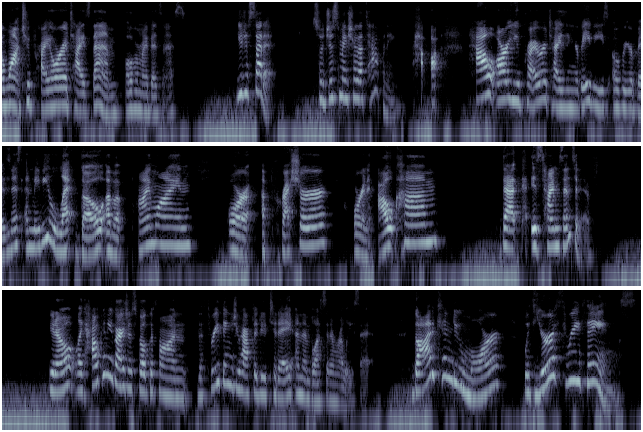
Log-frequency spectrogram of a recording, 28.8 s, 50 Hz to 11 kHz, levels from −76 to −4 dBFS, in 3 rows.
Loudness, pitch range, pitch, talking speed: -30 LUFS, 165-260 Hz, 210 Hz, 165 wpm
